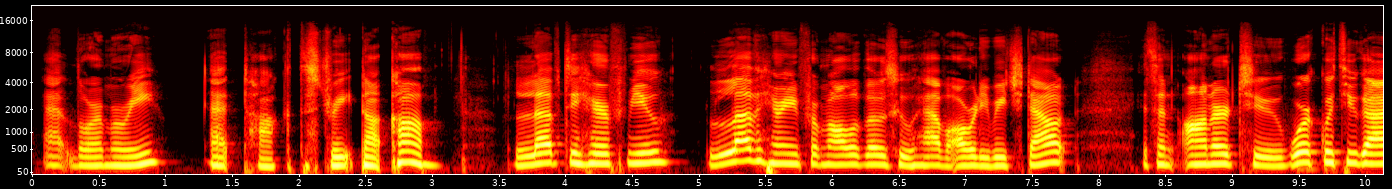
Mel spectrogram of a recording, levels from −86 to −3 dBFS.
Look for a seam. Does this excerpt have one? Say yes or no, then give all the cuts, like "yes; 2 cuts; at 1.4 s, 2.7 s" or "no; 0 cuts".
no; 0 cuts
